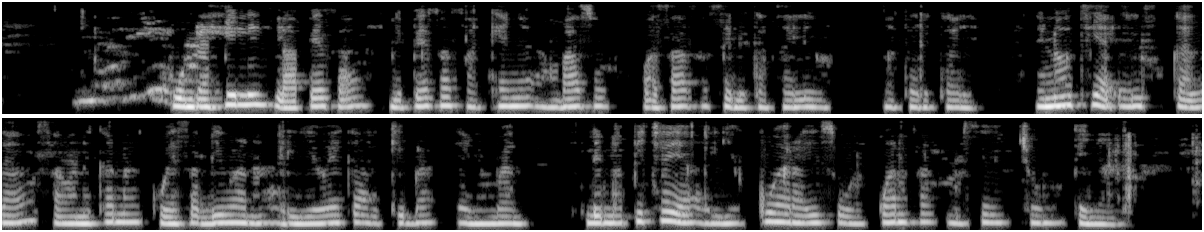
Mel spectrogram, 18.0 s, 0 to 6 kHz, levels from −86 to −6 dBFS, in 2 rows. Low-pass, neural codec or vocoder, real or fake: 5.4 kHz; none; real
